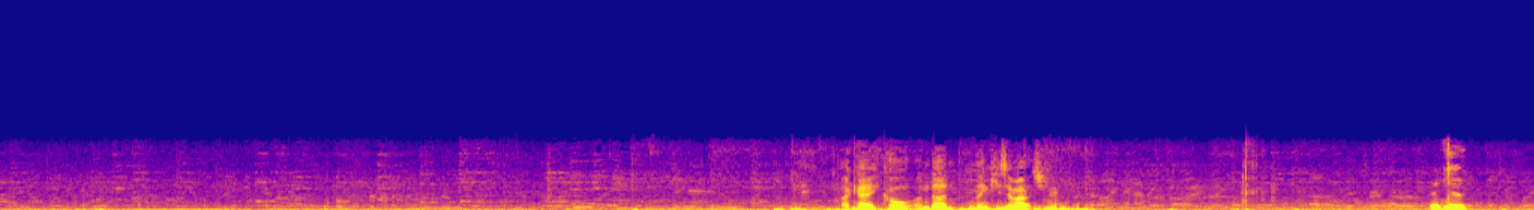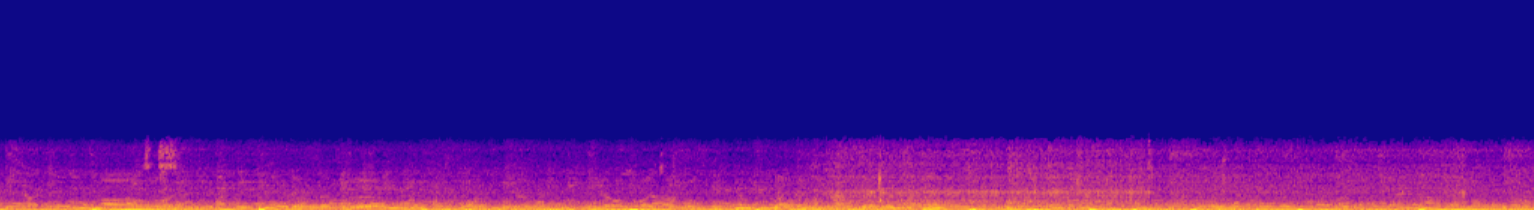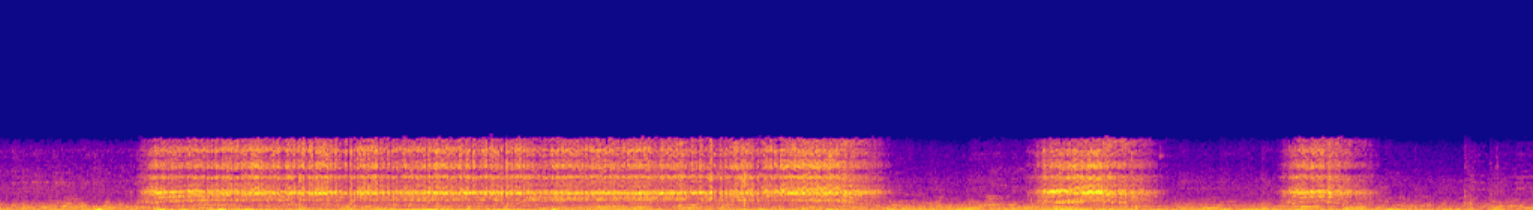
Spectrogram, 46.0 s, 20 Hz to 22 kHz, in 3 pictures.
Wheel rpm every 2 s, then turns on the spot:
0, 0, 0, 0, 0, 0, 0, 0, 0, 0, 0, 0, 30, 20, 0, 0, 110, 160, 160, 110, 40, 20, 10.
24-28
